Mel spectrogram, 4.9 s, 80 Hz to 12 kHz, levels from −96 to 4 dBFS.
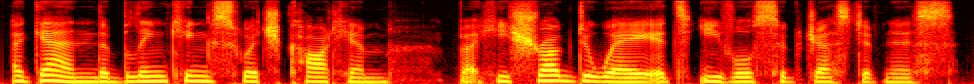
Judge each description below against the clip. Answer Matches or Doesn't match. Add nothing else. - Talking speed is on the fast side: Doesn't match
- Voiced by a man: Doesn't match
